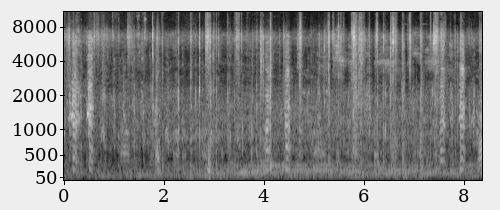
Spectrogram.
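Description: Chickens let out of their coop in the morning, a busy flock clucking and squawking close by with scattered calls, rustling and movement throughout, steady and moderately loud.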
